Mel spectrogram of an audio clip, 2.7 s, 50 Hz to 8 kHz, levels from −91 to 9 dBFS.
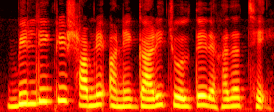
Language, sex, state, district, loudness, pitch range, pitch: Bengali, female, West Bengal, Alipurduar, -15 LUFS, 205-255 Hz, 225 Hz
